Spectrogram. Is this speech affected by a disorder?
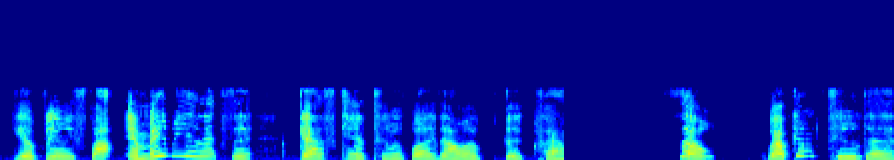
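Yes: cerebral palsy.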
